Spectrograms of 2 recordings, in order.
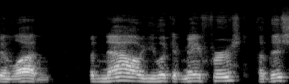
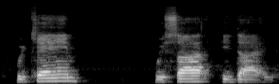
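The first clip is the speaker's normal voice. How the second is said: normal talking voice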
